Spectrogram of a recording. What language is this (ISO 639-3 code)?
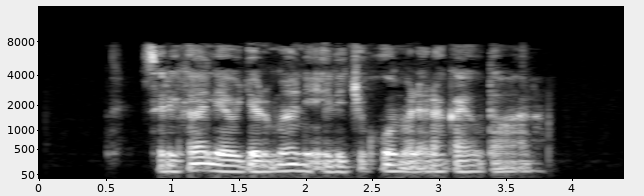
swa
